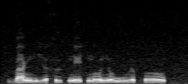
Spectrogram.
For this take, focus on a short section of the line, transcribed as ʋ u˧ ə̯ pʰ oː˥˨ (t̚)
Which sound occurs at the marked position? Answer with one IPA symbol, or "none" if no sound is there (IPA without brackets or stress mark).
p̚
